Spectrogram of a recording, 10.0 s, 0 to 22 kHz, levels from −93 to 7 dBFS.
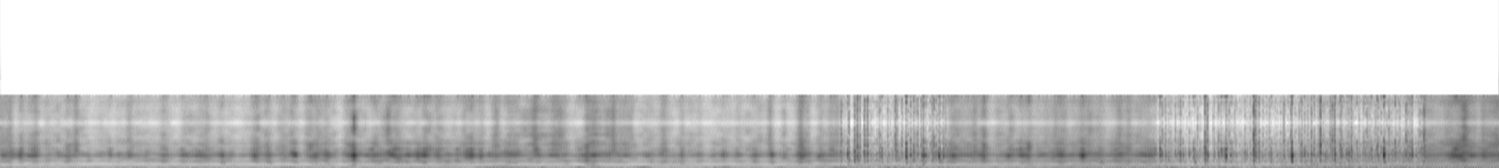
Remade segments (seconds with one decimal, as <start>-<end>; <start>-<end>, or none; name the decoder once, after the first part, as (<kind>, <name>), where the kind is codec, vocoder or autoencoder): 0.0-5.6 (vocoder, Vocos); 6.3-7.7; 9.5-10.0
